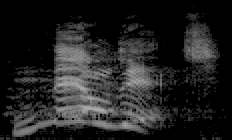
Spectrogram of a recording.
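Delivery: high, slow, loud victory shout; drawn-out triumphant yell of nailed it. Real, not acted. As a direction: crow it like a champion. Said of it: "I felt like I nailed it".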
